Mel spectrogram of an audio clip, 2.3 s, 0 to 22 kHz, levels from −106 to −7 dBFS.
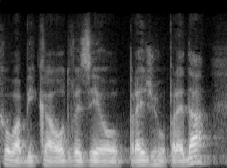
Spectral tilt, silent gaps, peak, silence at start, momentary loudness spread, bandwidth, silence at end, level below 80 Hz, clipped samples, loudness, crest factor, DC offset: -7 dB/octave; none; -12 dBFS; 0 s; 3 LU; 11 kHz; 0.2 s; -64 dBFS; under 0.1%; -28 LUFS; 16 dB; under 0.1%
